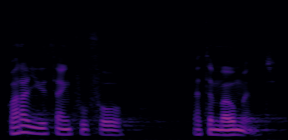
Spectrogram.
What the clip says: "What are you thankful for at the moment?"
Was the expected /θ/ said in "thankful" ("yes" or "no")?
yes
